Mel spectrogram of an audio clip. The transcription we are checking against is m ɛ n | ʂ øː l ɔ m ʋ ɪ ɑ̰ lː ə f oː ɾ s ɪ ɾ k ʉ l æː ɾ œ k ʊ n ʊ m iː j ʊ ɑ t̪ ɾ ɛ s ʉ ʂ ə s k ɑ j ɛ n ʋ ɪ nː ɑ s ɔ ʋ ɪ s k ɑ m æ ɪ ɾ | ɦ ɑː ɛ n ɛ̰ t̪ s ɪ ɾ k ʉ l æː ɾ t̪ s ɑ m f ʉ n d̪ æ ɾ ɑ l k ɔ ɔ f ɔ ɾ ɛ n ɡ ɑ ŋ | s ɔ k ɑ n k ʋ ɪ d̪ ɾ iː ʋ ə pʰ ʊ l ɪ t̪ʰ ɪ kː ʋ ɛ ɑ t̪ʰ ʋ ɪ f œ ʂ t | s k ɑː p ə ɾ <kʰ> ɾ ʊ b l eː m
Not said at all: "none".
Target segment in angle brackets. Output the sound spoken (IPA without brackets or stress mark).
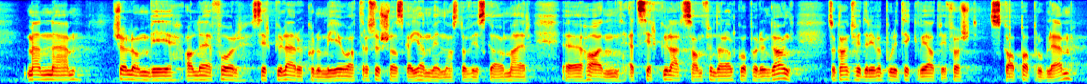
pʰ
